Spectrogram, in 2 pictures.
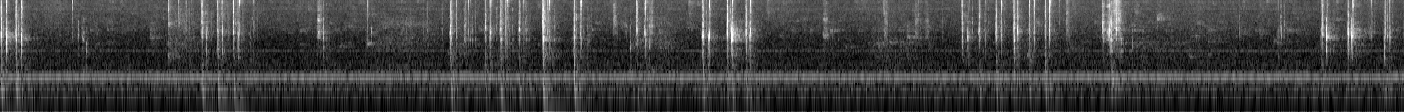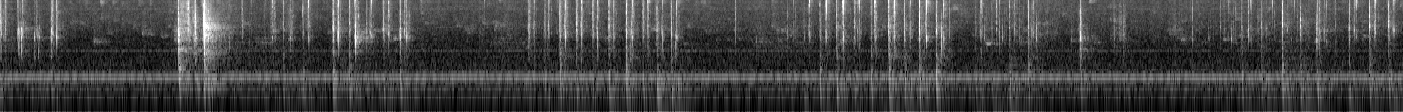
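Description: Cotton swabs dabbing paint onto paper laid on a wooden table: irregular soft taps, with one louder tap about sixteen seconds in, over a steady faint hum.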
